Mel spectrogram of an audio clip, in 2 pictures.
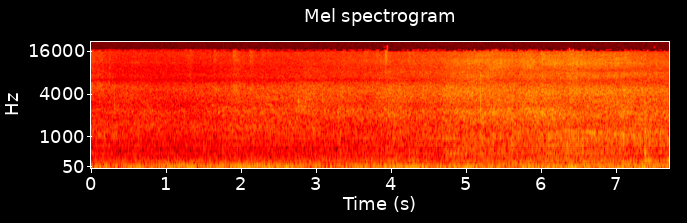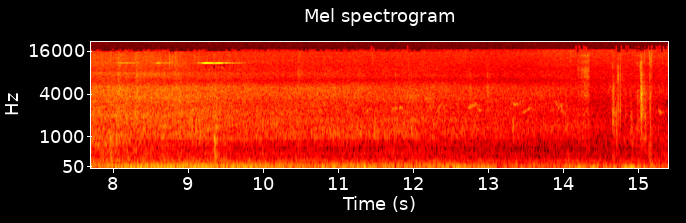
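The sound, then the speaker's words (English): A car passes by outside, a broad low rumble of engine and tire noise that swells gently toward the middle and fades, with steady wind-like hiss and no voices. “Whoops, here comes another car.”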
